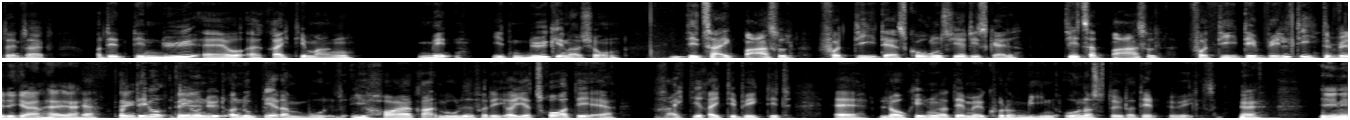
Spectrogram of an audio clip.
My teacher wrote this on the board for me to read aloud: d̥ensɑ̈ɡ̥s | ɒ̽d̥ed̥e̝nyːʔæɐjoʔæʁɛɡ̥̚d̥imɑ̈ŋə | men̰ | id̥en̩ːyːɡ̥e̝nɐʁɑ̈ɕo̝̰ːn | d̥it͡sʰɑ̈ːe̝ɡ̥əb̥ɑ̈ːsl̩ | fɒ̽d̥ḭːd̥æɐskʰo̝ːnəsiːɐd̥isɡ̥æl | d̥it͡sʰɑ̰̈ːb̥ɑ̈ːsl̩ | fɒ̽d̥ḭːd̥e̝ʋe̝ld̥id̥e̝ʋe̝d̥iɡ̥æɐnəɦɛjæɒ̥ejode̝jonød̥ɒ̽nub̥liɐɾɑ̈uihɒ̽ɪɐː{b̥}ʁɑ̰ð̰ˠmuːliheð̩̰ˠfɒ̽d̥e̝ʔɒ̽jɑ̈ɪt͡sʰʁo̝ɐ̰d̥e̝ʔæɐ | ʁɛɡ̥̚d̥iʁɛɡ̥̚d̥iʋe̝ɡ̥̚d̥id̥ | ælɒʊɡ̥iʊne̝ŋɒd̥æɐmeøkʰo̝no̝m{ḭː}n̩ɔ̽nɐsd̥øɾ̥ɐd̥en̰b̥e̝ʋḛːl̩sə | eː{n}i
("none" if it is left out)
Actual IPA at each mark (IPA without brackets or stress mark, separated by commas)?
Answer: ɡ̥, ḭː, n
